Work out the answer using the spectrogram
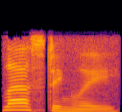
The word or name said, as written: lastingly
